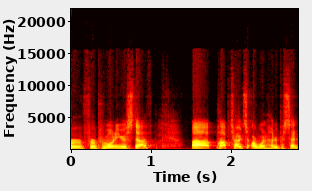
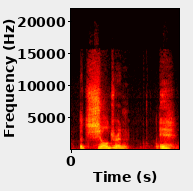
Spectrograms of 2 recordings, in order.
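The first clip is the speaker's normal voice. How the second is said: mock grief; 4 semitones higher, 8 dB quieter than usual. Mock grief over trapped Furbies.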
